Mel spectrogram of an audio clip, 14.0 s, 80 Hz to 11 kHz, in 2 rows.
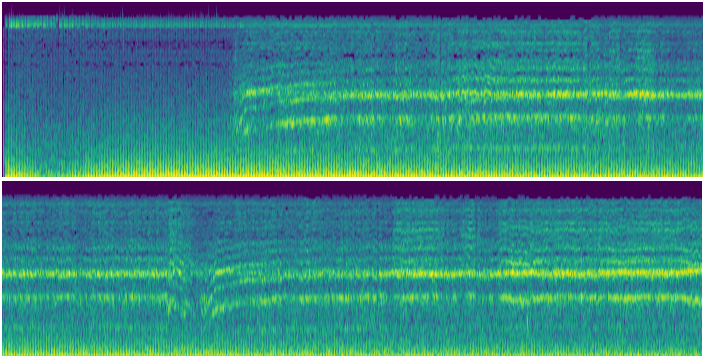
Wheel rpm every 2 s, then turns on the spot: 0, 130, 160, 160, 130, 160, 160.
none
